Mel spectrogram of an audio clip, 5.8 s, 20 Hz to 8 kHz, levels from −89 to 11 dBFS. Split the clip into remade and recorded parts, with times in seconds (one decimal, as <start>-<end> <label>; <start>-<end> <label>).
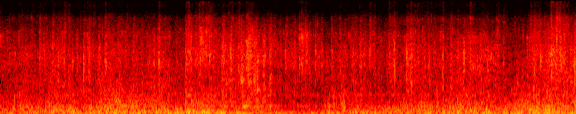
0.0-2.5 recorded; 2.5-3.7 remade; 3.7-5.8 recorded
